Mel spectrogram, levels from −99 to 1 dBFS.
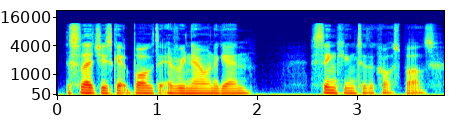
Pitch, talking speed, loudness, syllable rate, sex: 115 Hz, 185 wpm, -19 LUFS, 6.2 syllables/s, male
